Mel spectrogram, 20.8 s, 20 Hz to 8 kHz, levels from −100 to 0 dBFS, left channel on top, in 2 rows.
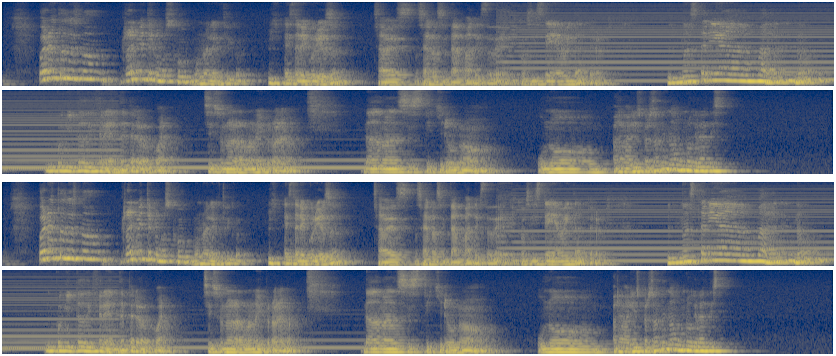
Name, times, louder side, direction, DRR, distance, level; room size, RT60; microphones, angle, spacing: voice 1, 0.1-3.0 3.3-4.3 4.7-7.8 8.3-10.3 10.9-12.5 12.9-14.5 14.9-16.5 17.1-19.3, right 1 dB, 60° right, 2 dB, 0.8 m, -23 dB
sound 1, 6.2-12.1, right 2 dB, 25° left, 0.5 m, -38 dB
Organ, 9.6-16.1, left 5 dB, 85° left, 1.4 m, -38 dB
3.3 x 2.8 x 3.7 m, 0.70 s
head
